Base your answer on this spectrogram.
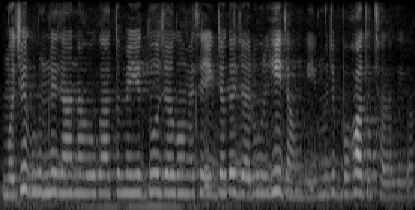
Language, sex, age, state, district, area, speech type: Hindi, female, 18-30, Madhya Pradesh, Hoshangabad, rural, spontaneous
